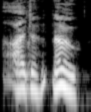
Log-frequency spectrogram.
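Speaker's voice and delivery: put-on small frightened boy; whimpered. A narrator's reading. Pip whimpers an answer to his sister. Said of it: "I whimpered".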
